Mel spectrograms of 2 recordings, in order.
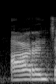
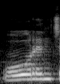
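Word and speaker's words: orange: So okay, on வட்டம் போடுறதுக்கு முன்னாடி இன்னொன்று என்ன பார்க்கணும், ஆரஞ்சு அப்படிங்கிறது என்ன உச்சரிப்பில் இருக்குது, ஓரஞ்சு அப்படிங்கிறது இல்லை, ஆரஞ்சு ஆழ உச்சரிப்பில் இருக்குது.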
